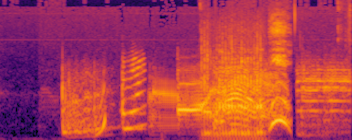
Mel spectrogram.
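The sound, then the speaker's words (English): A loud, cartoonish fart sound: several brassy, sputtering bursts with bending pitch, one right after another, prominent, ending on a longer blaring blast. “Full on fart.”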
